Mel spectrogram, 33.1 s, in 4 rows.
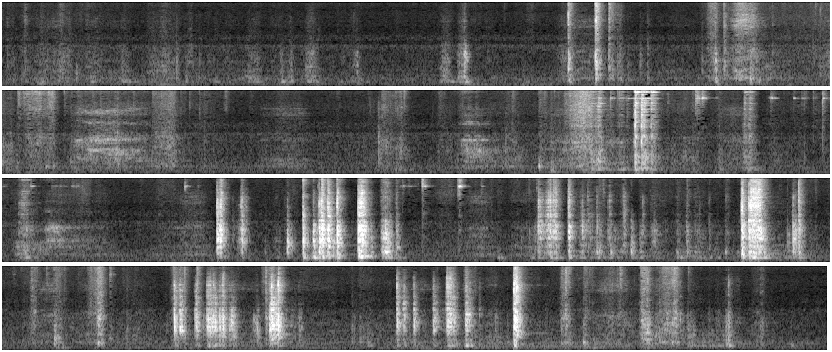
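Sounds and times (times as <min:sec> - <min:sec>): scraping and rustling handling noises: 0:30.4 - 0:32.6.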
